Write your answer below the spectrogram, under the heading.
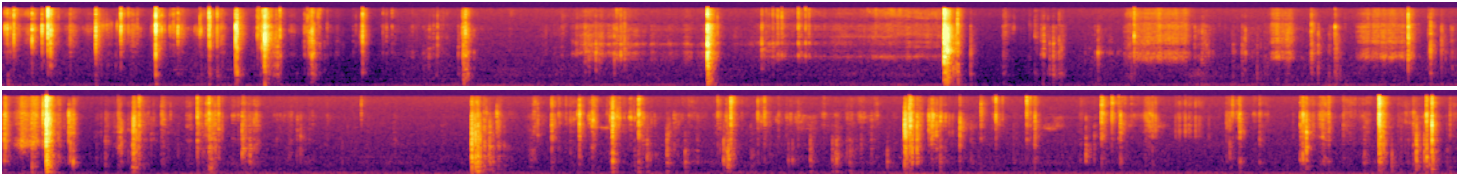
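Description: A cheap tablet being pulled apart by hand. Its plastic and metal parts click and tick irregularly, and there are stretches of crackly peeling about six seconds in and again around eleven to fifteen seconds, as flex cables and adhesive are torn away from the LCD panel.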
